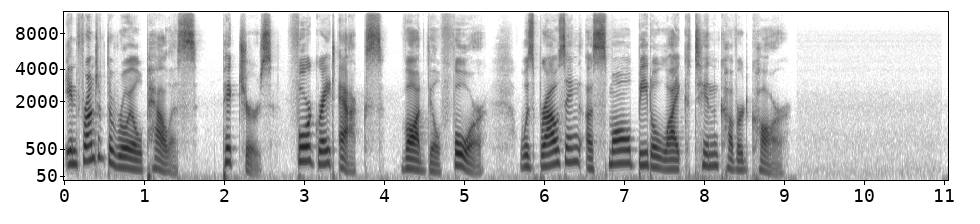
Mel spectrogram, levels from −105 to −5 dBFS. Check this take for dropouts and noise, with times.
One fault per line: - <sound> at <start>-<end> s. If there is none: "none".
none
